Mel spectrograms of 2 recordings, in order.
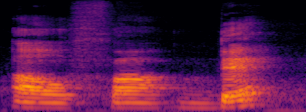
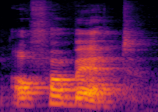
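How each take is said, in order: First: "alfabeto" slowly, syllable by syllable, leaning on "bé"; stress on bé. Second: Said in the usual way. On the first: Shown as a demonstration. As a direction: break up "alfabeto" to show the strong "bé". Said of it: "bé é a sílaba forte". ("alfabeto" sílaba por sílaba, com "bé" forte) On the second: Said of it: "Se você parar bem pra pensar".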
